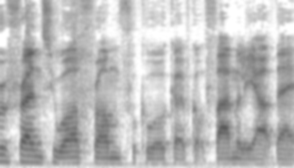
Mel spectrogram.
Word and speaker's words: Fukuoka: The last time we recorded this, he introduced them as the Fukunawa SoftBank Hawks.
